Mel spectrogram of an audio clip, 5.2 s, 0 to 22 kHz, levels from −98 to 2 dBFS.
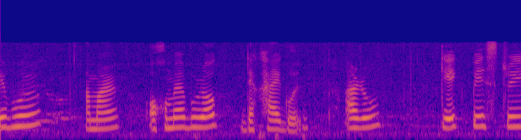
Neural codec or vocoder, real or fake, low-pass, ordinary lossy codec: none; real; 7.2 kHz; none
